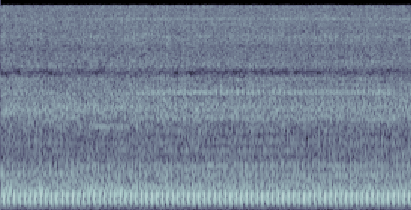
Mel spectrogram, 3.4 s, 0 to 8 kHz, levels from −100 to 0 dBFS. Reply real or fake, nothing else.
fake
